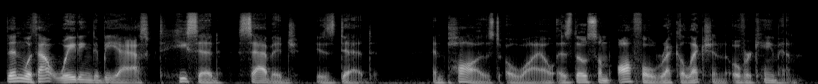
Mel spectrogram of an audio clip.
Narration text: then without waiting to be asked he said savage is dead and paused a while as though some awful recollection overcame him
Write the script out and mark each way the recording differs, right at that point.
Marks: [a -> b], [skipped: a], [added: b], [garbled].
then without waiting to be asked he said savage is dead and paused a while as though some awful recollection overcame him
